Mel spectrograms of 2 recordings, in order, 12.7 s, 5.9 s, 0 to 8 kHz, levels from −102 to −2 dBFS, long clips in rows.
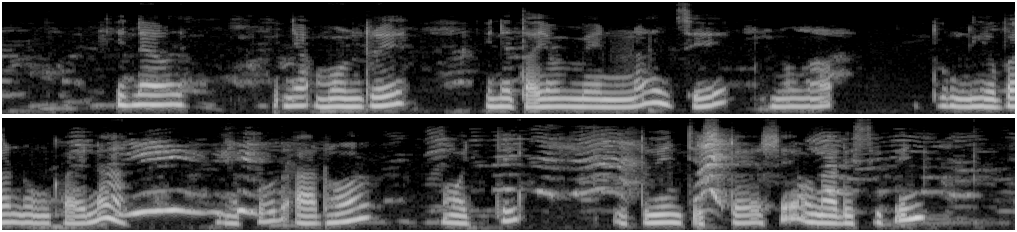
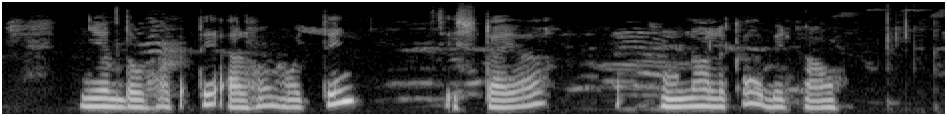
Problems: constant background noise, continuous background conversations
